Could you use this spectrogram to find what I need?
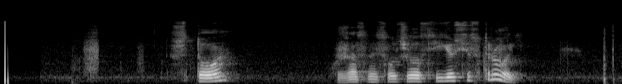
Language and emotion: Russian, neutral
